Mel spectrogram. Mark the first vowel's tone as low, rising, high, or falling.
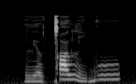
low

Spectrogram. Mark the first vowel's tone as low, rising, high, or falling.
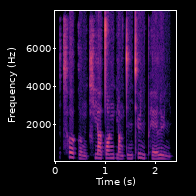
falling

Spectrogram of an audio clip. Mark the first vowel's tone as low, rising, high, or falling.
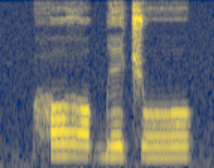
high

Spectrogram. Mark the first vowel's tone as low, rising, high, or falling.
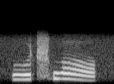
rising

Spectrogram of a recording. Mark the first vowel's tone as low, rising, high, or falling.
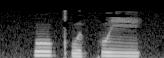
high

